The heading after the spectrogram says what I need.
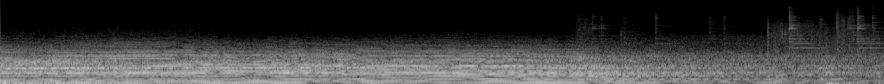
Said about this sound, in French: Le son d'une corne sortit de la forêt alentour, et juste après, ce fut des cris de rage.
